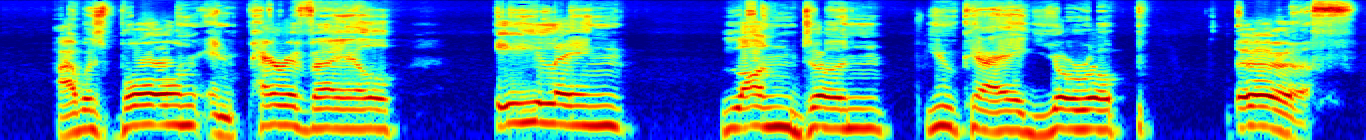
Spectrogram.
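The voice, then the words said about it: Poor attempt at British accent. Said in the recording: “at least attempting a British accent ... it's not Cockney by any strength. I don't think it's even human.”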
